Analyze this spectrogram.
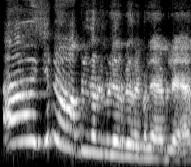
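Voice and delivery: high hesitant dodge, lightly voiced; mock evasive mumble. Dodging guests asking about her book, mock evasive. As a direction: trail off into vague blah blah. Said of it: "I was a complete wimp".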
